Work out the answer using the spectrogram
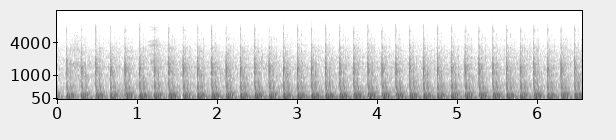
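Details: Newly installed Chinese diesel heater on 12-volt wiring, first start-up: even rhythmic pulsing about three times a second over a low hum as it lights and blows hot air. Normal start-up.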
